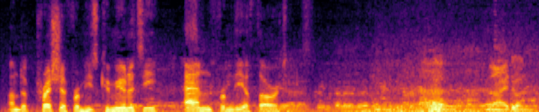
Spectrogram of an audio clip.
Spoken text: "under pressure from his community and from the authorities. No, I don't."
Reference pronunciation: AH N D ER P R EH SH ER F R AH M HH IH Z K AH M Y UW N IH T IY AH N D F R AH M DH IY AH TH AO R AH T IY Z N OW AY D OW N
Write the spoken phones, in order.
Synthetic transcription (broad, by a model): AH N D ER P R EH SH ER F R AH M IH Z K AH M Y UW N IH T IY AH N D F R AH M DH IY AH TH AO R AH T IY Z N OW AY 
